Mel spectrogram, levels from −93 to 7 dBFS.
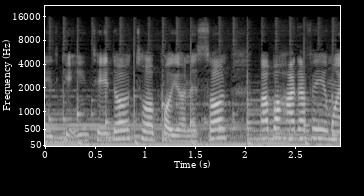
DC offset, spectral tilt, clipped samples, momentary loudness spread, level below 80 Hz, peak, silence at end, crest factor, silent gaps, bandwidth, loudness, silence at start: under 0.1%; -6 dB/octave; under 0.1%; 6 LU; -28 dBFS; -2 dBFS; 0 s; 16 dB; none; 16 kHz; -18 LUFS; 0 s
